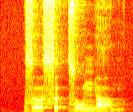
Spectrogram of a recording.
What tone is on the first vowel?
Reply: rising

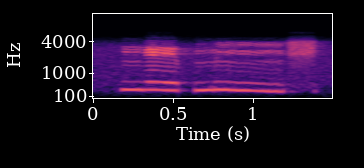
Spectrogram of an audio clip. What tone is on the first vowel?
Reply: low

